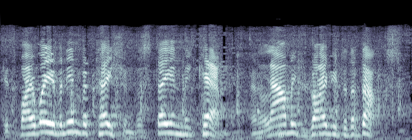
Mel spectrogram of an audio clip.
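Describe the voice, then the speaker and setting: Cockney cabbie, high bright voice, deferential but muddled, old radio drama, faint hiss. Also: male voice, expressive, low-quality recording. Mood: cheeky, muddled. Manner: chatty, halting recitation of a message. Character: cockney cab driver, deferential, muddled, reciting orders. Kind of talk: 1940s radio acting.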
